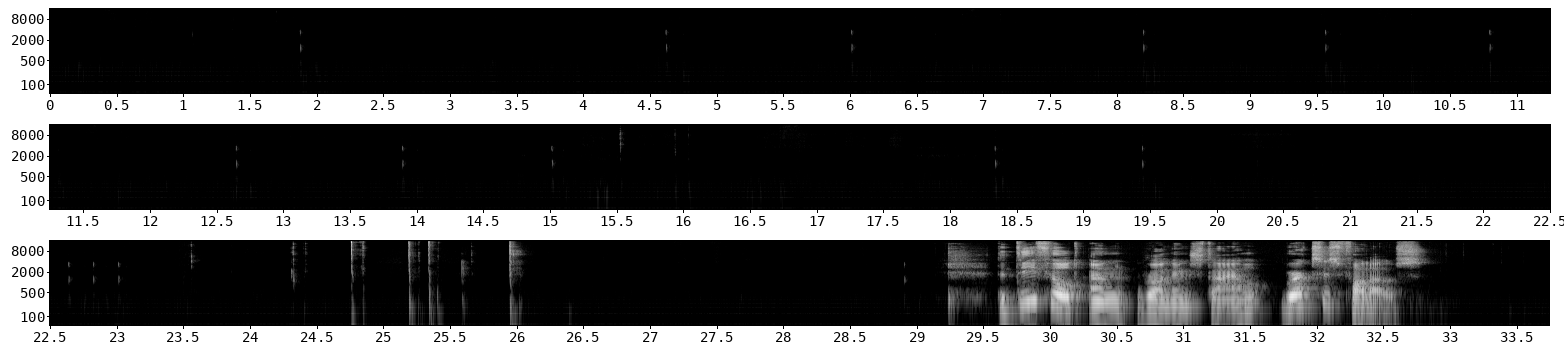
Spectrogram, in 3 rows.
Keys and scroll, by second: 16.1 Return, 33.0 F10, 33.5 F11.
